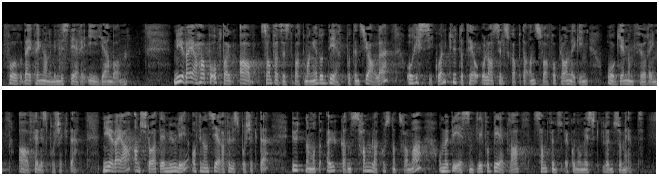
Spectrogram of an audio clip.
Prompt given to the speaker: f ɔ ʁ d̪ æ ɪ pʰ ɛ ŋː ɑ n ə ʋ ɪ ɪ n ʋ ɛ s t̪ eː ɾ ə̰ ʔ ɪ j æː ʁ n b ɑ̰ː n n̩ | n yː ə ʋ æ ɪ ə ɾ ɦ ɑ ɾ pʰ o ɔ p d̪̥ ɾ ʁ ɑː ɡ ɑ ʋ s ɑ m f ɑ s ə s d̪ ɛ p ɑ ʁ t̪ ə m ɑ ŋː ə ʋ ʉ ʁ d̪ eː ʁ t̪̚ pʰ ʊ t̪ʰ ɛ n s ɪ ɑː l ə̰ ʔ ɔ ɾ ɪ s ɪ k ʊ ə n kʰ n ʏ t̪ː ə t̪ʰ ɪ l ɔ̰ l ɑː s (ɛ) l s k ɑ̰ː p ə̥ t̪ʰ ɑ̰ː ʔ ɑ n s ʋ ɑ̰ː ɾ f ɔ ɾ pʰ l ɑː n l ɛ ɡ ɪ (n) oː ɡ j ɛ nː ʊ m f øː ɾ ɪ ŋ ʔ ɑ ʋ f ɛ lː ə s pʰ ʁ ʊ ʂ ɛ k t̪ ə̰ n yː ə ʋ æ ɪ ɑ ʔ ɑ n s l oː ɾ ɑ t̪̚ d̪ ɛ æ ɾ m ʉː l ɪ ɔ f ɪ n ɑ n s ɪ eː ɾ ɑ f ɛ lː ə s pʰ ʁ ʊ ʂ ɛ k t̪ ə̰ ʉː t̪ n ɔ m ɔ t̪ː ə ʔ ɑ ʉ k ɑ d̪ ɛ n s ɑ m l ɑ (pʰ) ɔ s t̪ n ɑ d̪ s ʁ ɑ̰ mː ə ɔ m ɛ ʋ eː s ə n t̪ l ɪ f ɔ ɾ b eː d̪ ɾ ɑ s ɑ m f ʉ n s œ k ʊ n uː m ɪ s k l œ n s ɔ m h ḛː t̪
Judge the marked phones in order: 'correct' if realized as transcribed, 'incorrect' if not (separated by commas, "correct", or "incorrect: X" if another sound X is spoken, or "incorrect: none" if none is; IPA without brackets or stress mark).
correct, incorrect: ŋ, incorrect: kʰ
